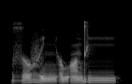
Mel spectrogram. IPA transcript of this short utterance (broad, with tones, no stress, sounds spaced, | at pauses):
z o˨˦ v e˨ ɲ ɔ˨ w ɔ̃˧ d iː˧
